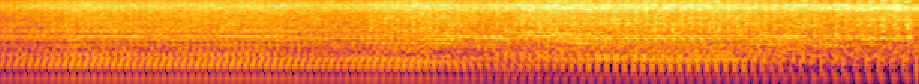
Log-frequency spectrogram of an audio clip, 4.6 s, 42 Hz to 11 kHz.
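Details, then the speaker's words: John Deere 185 Hydro riding mower engine test run: steady, even low rumble with no knocks or misses, runs great. Mower deck spindles/bearings are separately noisy. "But anyways, as far as runs, runs great."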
